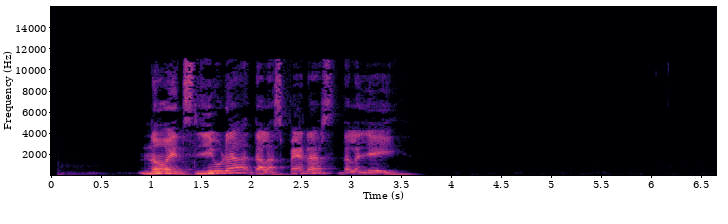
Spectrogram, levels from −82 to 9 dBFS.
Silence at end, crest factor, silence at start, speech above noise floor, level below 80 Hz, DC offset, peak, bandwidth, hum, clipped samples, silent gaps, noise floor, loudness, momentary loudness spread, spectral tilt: 3.05 s; 22 dB; 0.9 s; 55 dB; -58 dBFS; under 0.1%; -4 dBFS; 11.5 kHz; none; under 0.1%; none; -77 dBFS; -22 LUFS; 12 LU; -4.5 dB/octave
